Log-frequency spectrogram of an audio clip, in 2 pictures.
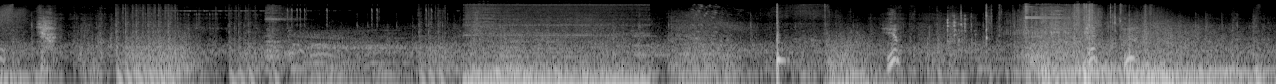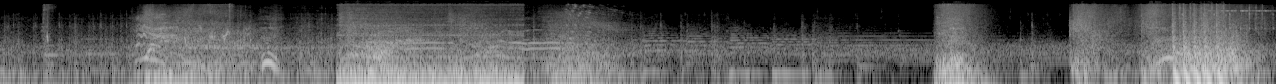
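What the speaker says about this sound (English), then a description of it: "Taking a lot of random fire." Bursts of automatic gunfire in the Palworld survival game on Feybreak Island, loud volleys that keep coming in waves across the whole stretch, mixed with game effects and occasional mechanical clatter.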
